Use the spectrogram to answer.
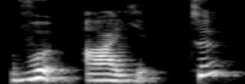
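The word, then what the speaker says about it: white: лише той випадок опрацьовувати коли H не читається тобто в цьому буквосполученні читаємо лише звук в в ітак в от в е р в а й т Вайт що were Day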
